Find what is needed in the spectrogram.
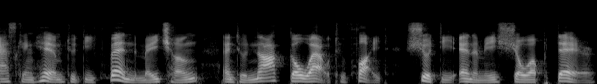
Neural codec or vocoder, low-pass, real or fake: none; 7.2 kHz; real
